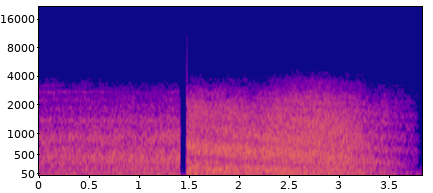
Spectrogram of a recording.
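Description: A Boeing C-17 Globemaster military transport aircraft flies past with a loud, steady, broadband engine roar. The roar breaks off for an instant near the middle, then continues and fades slightly toward the end.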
